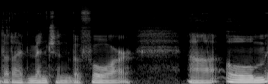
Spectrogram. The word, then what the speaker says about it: Om: Om is often pronounced in a very, very, very prolonged way, accompanying some of these long exhalations that I've described here already.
